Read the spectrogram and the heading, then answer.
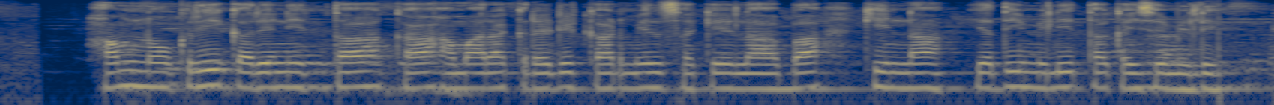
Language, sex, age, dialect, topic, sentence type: Bhojpuri, male, 18-24, Southern / Standard, banking, question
